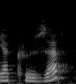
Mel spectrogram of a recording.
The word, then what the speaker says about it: Yakuza: Ja, der Begriff Yakuza, ähm, ausgesprochen Yakuza, ist in dem Sinne eigentlich nicht mal der Begriff, wie äh, die Yakuza zu sich selbst sagen würden.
